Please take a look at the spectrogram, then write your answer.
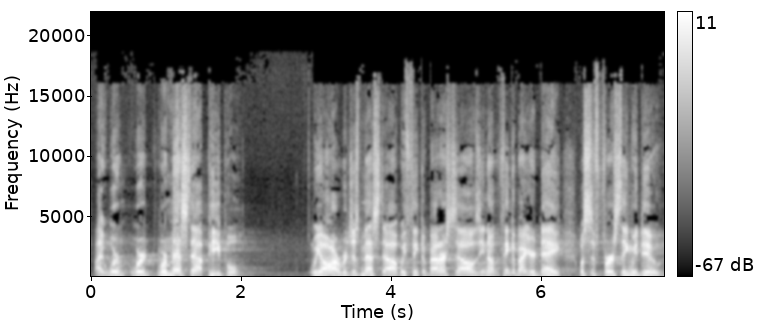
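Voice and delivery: rising sermon fervor, pleading with the church; fired-up preaching. Acted. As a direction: drive it home to the congregation. Preaching at full force.

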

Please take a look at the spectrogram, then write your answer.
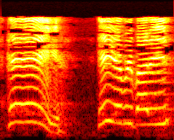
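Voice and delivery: high, hammed-up Midwest hey calling the kids; mock Midwest camp call. Counselor calling campers to line up, hammed-up high Midwest call. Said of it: "I'd always say".

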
